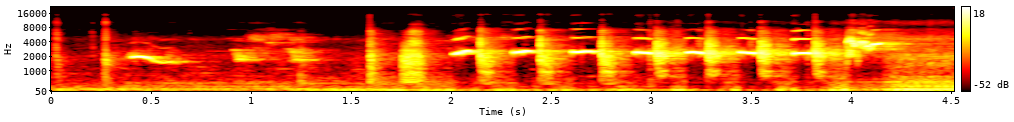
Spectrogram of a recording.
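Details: Starling (jalak) lure recording used to make quiet starlings call: a few harsh notes, then a sharp clear whistle repeated about four times a second alongside rasping bursts.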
